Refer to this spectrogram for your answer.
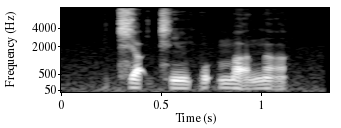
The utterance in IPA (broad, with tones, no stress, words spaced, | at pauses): t͡ɕä˦ʔt͡ɕĩ˨pʊ˦ʔ mä̰˦˨nã˦˨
